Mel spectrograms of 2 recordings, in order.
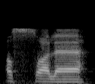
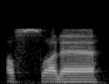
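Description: Both takes have the same delivery.

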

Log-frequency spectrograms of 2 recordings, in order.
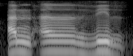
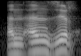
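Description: First: The consonant sounds like th in 'this'. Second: The consonant sounds like a z. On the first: The speaker calls it right. "لابد من إخراج طرف اللسان يكون عند الثنايا العليا" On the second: The speaker calls it wrong. "الذال ليست زاي ... أن أنذر هذا خطأ"

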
